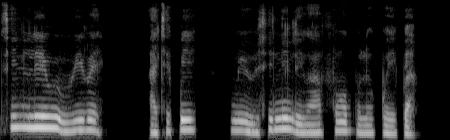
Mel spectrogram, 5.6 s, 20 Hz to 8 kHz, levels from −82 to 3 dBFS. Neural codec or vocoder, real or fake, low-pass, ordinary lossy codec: none; real; none; none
